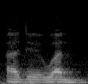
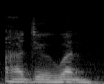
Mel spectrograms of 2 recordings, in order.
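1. Huruf j diucapkan dengan pantulan. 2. Huruf j diucapkan dengan pantulan.

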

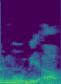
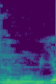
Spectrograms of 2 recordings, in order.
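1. الحرف الأوسط همزة. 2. الحرف الأوسط صوت ياء. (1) "بالهمزة ولا بالياء" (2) "مش المومية"

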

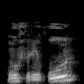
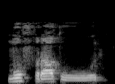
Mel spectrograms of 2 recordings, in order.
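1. صوت r مفرد ويليه i. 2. صوت r مفرد ويليه a. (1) "نافع بكسر الراء مخففة" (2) "والباقون بفتحها مخففة"

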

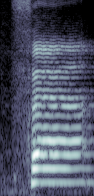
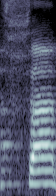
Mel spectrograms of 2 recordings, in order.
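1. الفاء تُنطق بخفة دون نفخ الخدين. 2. الفاء تُنطق بنفخ الخدين. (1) "اعتمد على طرف الثنايا العليا مع بطن الشفة السفلى" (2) "ولا أقول فا فا فا بنفخ الخدين"

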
